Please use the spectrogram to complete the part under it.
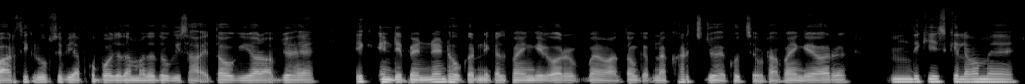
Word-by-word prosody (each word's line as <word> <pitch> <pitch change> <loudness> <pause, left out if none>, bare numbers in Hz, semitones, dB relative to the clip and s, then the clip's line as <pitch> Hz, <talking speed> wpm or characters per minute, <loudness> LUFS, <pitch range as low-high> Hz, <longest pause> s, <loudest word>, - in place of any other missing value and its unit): आर्थिक 115 +5 -1
रूप 110 0 +1
से 120 - +1
भी 110 0 +1
आपको 105 +2 -3
बहुत 100 -1 +1
ज़्यादा 100 +1 +2
मदद 95 +1 +1
होगी, 95 0 0
सहायता 95 +2 -4
होगी 100 -1 0
और 100 0 +2
आप - - -5
जो 105 0 +1
है 105 +1 -1 0.5
एक 125 0 +2
इंडिपेंडेंट 115 +1 +4
होकर 110 -2 +2
निकल 100 +2 0
पाएँगे 100 0 +1
और 95 +2 +1 0.2
मैं 100 - 0
मानता 90 +3 -3
हूँ 100 - -2
कि - - -4
अपना 95 +1 -2
खर्च 120 +1 -5
जो 100 - +1
है 90 - -1
ख़ुद 95 - -2
से - - -3
उठा 85 0 -3
पाएँगे। 95 +1 0
और 105 +1 0 0.5
उम, 125 0 +4
देखिए 130 +1 +2
इसके 125 +1 0
अलावा 120 0 +3
मैं 125 -1 +3
100 Hz, 230 wpm, -23 LUFS, 100-120 Hz, 0.5 s, इंडिपेंडेंट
